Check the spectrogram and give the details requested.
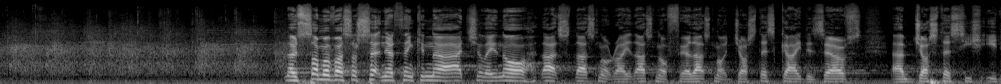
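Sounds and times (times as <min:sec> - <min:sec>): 
audience applause: 0:00.0 - 0:03.0
speech: 0:02.8 - 0:10.0.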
